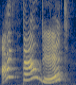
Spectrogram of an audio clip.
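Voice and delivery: loud, high-pitched squeak. Narrator reading a kitten's line in a story, squeaking as Dottie. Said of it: "Dottie squeaked".

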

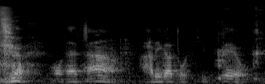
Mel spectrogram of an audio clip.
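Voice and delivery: soft, low-voiced murmur.

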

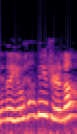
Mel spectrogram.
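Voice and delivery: final 呢 said with a rising tone. Showing a statement used as a question, rising tone on final 呢. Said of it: "你的邮箱地址直接语气一上升".

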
